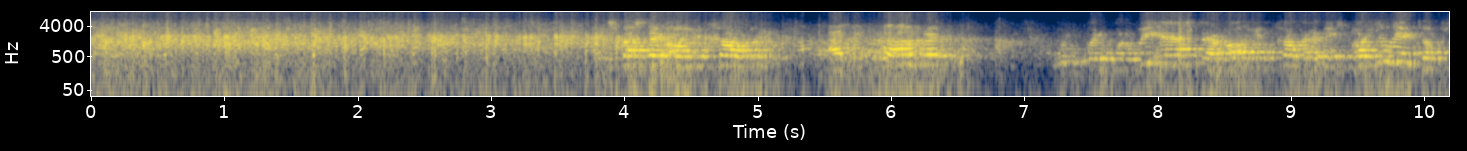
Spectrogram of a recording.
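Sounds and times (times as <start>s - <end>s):
crowd applauding: 0.0s - 7.4s
speech: 4.6s - 6.6s, 7.8s - 10.1s.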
